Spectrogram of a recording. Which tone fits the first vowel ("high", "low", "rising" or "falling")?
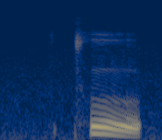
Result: falling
